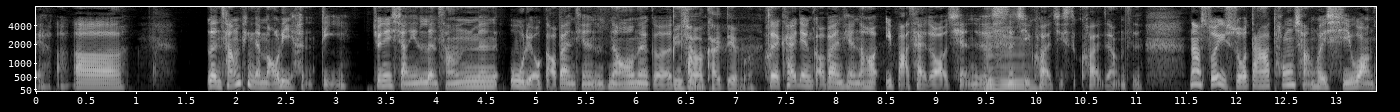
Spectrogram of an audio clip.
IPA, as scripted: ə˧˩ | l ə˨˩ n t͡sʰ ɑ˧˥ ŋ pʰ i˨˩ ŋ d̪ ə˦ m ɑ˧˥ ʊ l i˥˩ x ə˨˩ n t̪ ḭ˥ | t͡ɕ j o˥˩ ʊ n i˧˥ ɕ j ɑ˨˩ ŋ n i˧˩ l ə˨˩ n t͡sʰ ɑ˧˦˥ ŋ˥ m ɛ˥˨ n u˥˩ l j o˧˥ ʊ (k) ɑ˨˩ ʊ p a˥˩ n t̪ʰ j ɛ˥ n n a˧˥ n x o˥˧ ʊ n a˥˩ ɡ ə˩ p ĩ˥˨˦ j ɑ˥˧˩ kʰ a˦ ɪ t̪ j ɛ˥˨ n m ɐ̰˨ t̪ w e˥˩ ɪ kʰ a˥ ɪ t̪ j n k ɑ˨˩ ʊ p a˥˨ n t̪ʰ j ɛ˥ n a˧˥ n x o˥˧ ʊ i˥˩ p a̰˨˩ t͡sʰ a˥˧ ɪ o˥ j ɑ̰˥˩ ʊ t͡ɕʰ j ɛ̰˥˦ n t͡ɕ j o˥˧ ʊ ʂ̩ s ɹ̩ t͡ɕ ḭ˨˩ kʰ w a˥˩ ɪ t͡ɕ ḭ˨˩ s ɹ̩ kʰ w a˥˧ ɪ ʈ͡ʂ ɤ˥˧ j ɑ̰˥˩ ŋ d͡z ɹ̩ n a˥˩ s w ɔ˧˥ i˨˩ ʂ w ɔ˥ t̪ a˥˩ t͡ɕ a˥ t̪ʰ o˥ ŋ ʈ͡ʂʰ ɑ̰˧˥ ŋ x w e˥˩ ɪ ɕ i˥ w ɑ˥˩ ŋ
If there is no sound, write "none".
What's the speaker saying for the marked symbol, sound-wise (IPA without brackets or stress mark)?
k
